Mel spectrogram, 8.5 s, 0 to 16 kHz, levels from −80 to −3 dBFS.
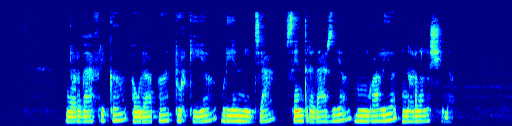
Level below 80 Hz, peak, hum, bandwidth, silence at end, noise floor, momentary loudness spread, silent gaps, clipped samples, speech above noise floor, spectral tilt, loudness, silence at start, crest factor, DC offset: -84 dBFS; -14 dBFS; none; 11.5 kHz; 1 s; -69 dBFS; 7 LU; none; under 0.1%; 35 dB; -4.5 dB/octave; -34 LUFS; 1.1 s; 20 dB; under 0.1%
